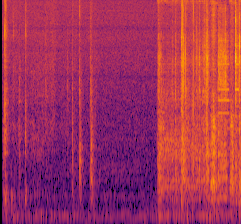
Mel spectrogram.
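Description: A few light clicks, then a harsh, gritty grind sets in and keeps going as the cutter moves: something is grinding in the drive.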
